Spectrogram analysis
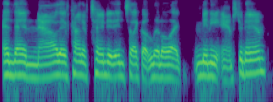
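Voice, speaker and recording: Young male guest, mid-pitched voice, dry sound, rambles and leans on filler words. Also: fairly even intonation, brisk, a little mellow, dry recording, dull audio. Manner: rambling, heavy use of filler "like". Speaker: podcast guest. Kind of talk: casual podcast chat.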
